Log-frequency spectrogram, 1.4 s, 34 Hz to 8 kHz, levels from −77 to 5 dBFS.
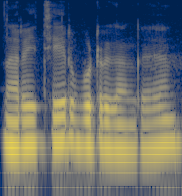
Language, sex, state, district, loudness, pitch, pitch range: Tamil, male, Tamil Nadu, Kanyakumari, -15 LUFS, 135 Hz, 130-140 Hz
